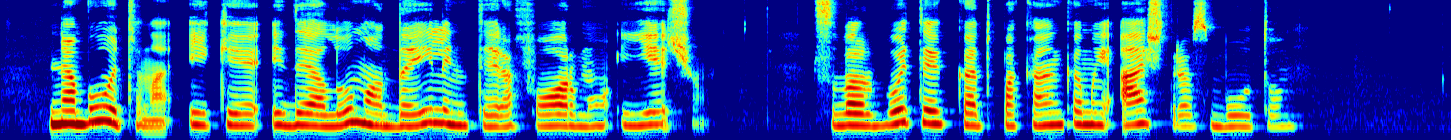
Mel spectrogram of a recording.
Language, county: Lithuanian, Vilnius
